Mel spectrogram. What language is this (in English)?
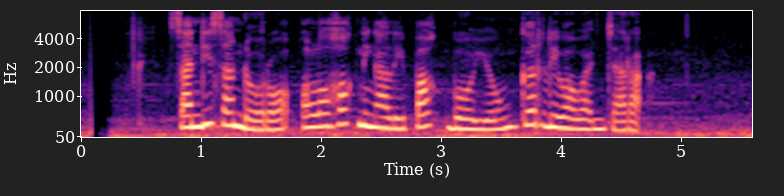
Sundanese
